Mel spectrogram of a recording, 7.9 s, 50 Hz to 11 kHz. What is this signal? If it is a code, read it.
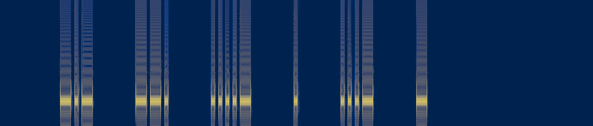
Morse code, heard as a keyed tone, about 25 wpm, spaced as for 12 wpm, 700 Hz. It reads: KG4EVT
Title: USA Call Signs - 6 Characters - 4x Character Spacing - 25wpm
